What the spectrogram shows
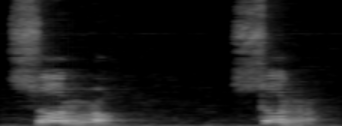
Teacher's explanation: percebam que como tem dois r o som vibra por mais tempo e mais forte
